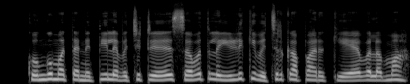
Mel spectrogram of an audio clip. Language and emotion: Tamil, disgusted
